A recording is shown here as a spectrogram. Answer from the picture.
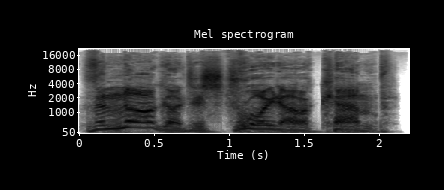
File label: Male Orc Ogre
